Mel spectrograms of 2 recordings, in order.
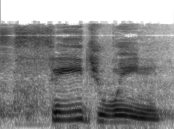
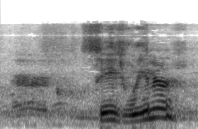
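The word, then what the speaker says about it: Sigewinne: Okay, so to pronounce this girl's name, her name is Siegeween. Siegeween. Siegeweener?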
